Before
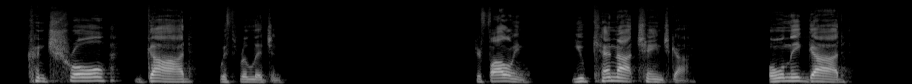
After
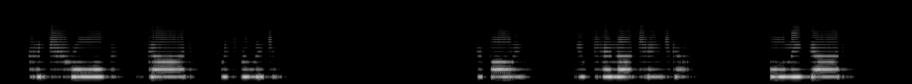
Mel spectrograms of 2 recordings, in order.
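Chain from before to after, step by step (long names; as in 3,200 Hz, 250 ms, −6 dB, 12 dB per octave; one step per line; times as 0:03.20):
noise gate with hold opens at −52 dBFS
bass and treble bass +4 dB, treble −13 dB
channel vocoder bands 16, saw 352 Hz
level +3.5 dB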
